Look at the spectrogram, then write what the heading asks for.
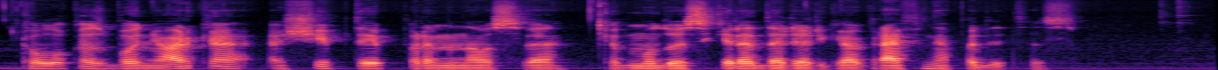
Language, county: Lithuanian, Vilnius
